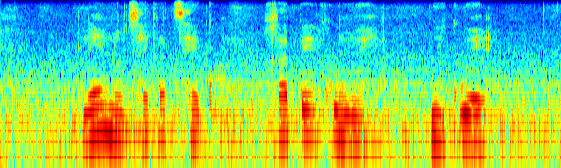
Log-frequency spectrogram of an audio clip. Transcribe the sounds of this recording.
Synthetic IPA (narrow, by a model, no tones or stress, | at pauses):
lɪnʊt͡sʰɛkʼat͡sʰɛkɔ | ɣapʼɛɣʊŋwɛ | b̥ʊikʼuɛːlɔ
